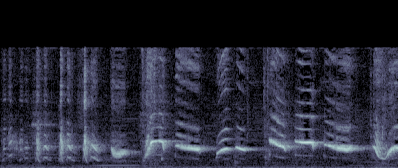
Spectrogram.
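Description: A Chinese hwamei sings a rich, varied run of clear whistles and quick chirps, sliding notes rising and falling several times a second, with faint low background hum.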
